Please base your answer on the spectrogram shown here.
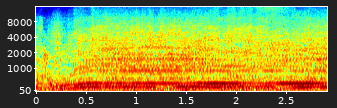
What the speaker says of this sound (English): he's revving the heck out of that thing, trying to get it set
